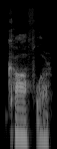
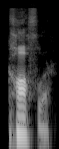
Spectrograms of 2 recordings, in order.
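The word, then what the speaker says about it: Kuefler: How do you pronounce that? Dalen? What is that? Coughler. Coughler.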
